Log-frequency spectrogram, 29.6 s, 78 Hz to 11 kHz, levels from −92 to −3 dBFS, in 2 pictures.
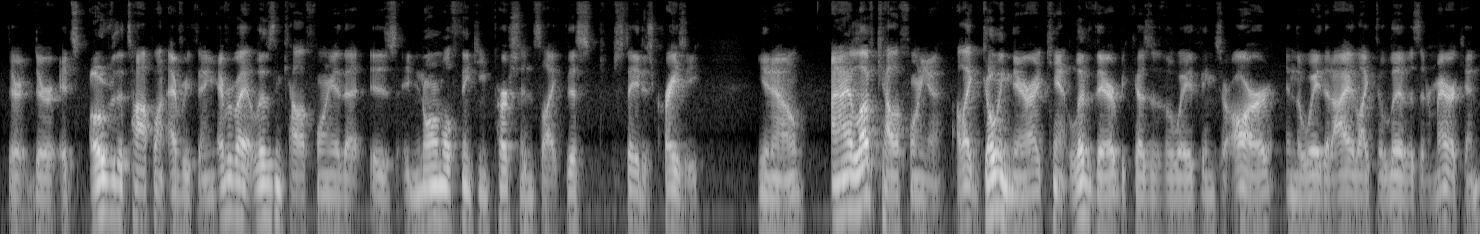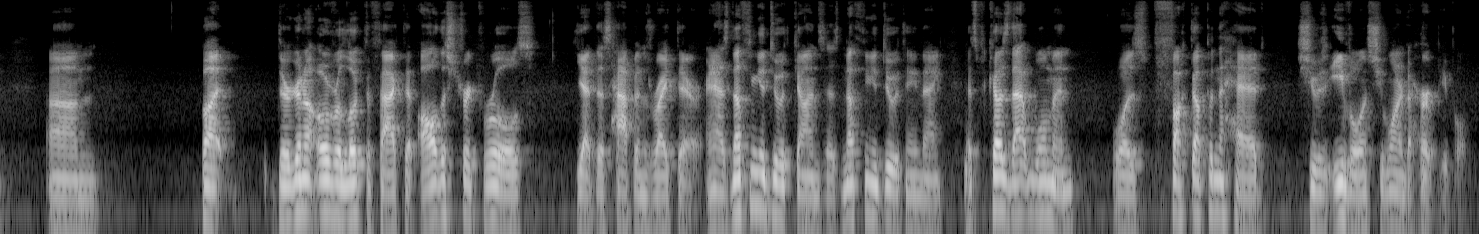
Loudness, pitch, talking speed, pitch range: -26 LUFS, 95 Hz, 220 wpm, 85-115 Hz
